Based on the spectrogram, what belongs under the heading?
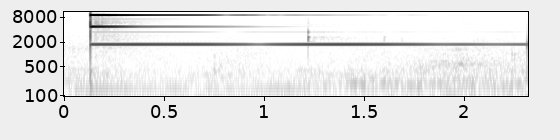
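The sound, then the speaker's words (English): A single chime is struck once during a service of remembrance in an audience, a bright metallic ding that rings out clearly and sustains with a long, slowly fading tone, with no voices present. “So at the sound of the chime, you're invited to speak their names into our shared sanctuary.”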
